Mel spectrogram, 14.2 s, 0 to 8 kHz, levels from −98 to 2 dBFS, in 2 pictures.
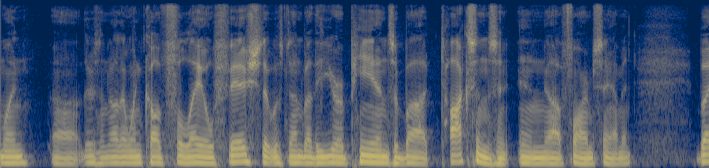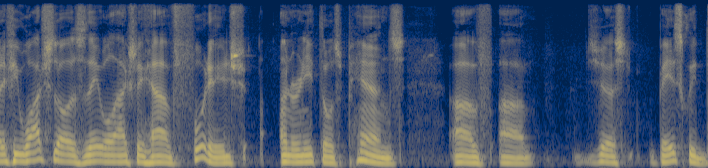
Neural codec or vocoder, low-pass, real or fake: none; 7.2 kHz; real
